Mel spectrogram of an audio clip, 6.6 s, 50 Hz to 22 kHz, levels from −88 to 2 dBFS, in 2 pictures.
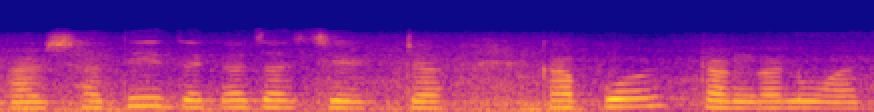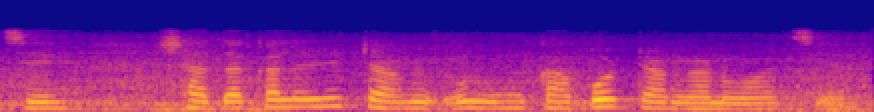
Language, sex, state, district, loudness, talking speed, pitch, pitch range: Bengali, female, Assam, Hailakandi, -18 LUFS, 135 wpm, 225 Hz, 215-240 Hz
